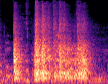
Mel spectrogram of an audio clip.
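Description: A person sipping a drink from a glass: a brief click near the start, then about a second of noisy slurping.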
